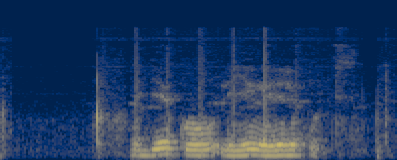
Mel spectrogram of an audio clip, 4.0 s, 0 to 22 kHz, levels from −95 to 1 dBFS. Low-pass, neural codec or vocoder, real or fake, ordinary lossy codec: 10.8 kHz; none; real; AAC, 48 kbps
